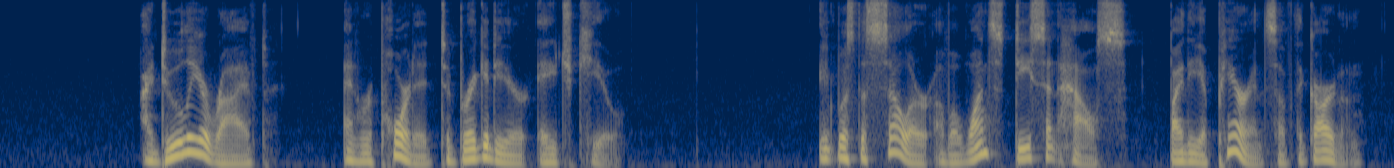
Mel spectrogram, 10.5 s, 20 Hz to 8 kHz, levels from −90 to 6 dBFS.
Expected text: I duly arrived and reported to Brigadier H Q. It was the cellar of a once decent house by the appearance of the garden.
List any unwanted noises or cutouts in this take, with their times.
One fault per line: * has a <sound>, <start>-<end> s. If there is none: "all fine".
all fine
